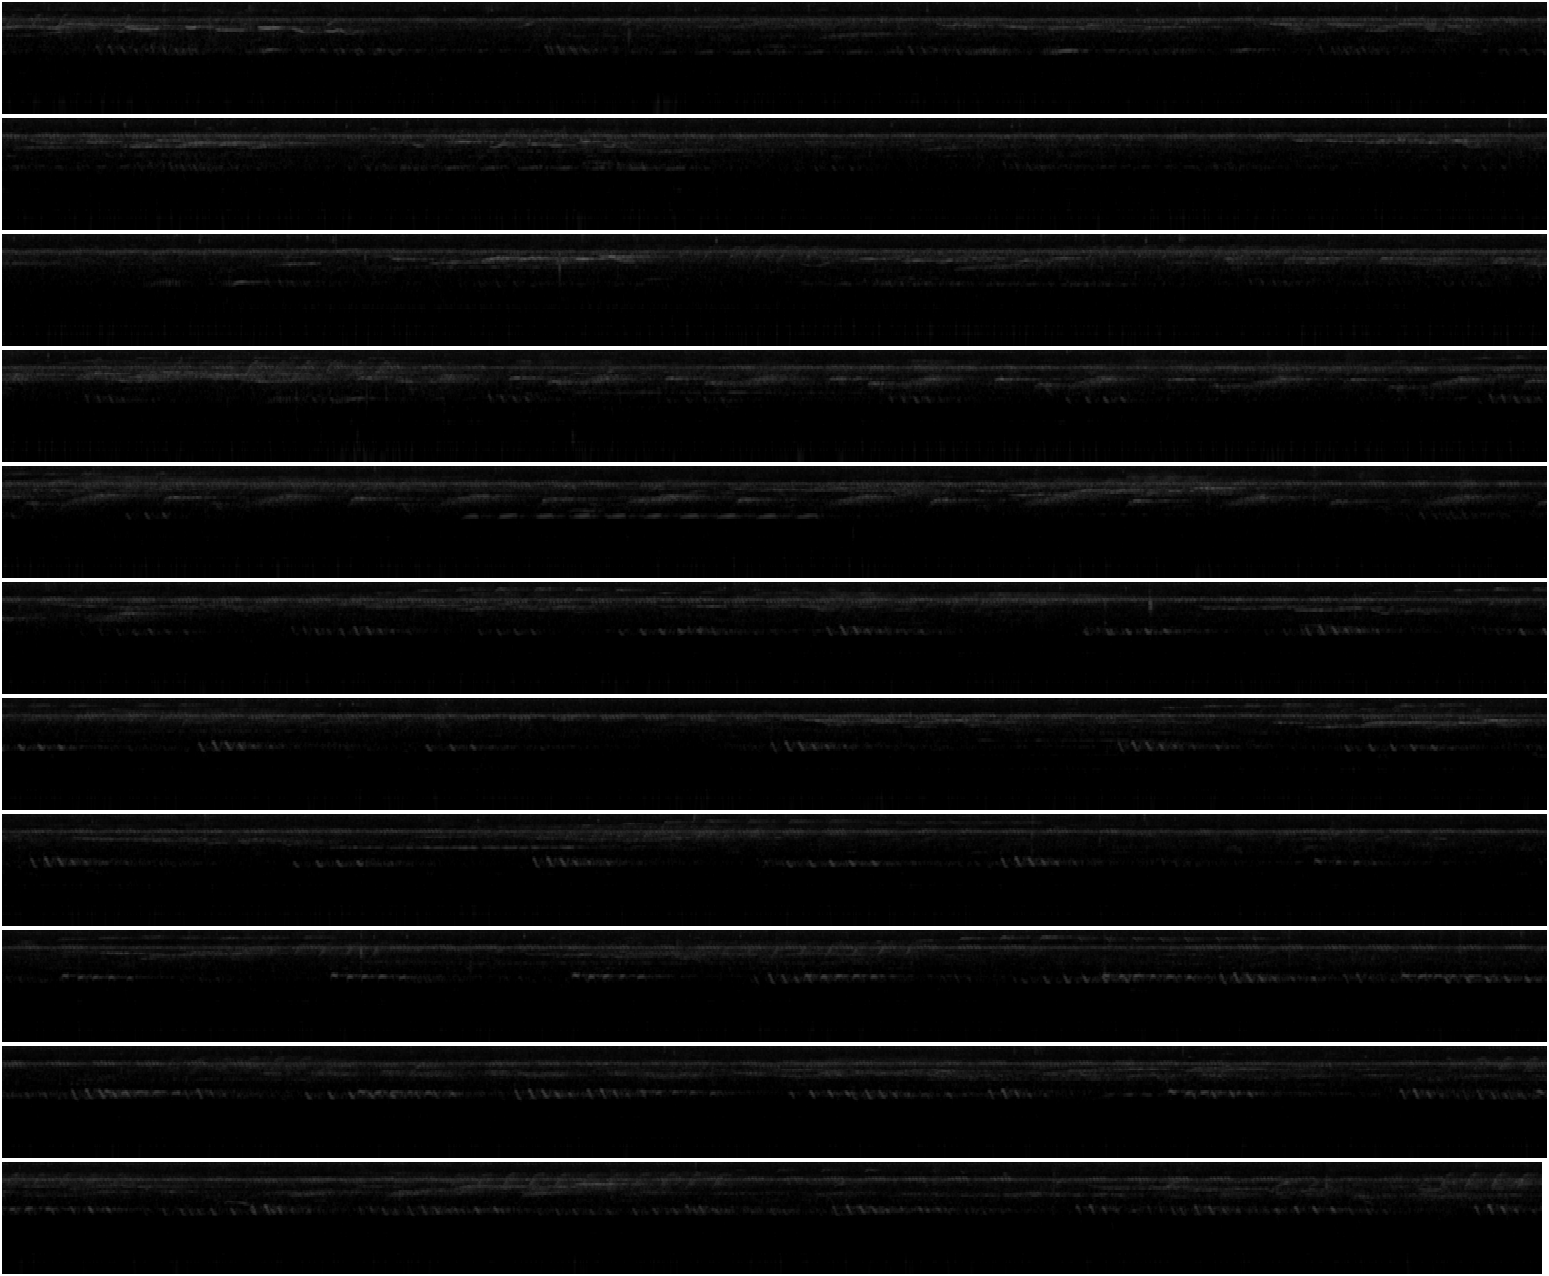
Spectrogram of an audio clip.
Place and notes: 水上巷, 埔里鎮桃米里, Nantou County - early morning
Bird sounds, Crowing sounds, Morning road in the mountains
